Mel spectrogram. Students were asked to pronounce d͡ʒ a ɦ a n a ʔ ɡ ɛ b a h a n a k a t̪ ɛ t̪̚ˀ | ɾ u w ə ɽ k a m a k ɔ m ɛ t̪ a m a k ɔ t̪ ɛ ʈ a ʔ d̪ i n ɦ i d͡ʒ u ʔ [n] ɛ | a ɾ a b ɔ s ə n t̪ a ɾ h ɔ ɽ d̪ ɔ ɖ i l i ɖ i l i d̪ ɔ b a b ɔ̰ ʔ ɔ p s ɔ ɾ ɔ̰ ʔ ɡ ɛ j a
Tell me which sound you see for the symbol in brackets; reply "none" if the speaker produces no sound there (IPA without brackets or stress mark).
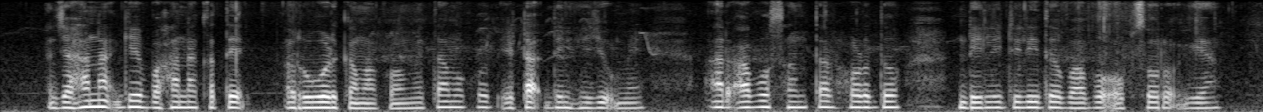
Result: m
